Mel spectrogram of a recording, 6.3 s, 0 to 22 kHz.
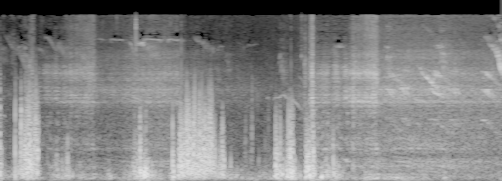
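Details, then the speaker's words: Rover P6, fuel pump disengaged so the starter only cranks; the owner suspects a loose, shoddy connection at the starter. Short hesitant bursts of cranking with pauses between, engine not firing: delayed starter engagement, cause not confirmed. "Anyway, sure, that's Sunday for you, isn't it? Delayed start there that time. Hear that? Delayed start."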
